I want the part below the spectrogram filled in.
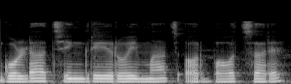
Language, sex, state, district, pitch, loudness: Hindi, male, West Bengal, Alipurduar, 135 Hz, -15 LUFS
